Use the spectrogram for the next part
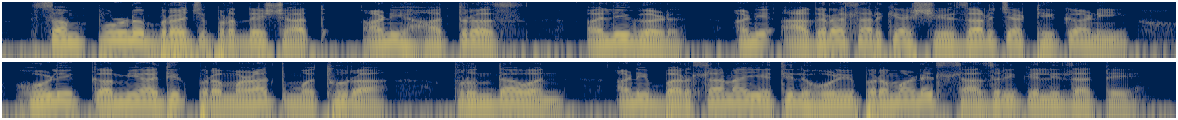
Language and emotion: Marathi, neutral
